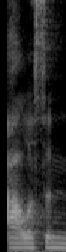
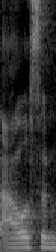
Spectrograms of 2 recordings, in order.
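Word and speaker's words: Allyson: My full legal birth certificate name is Allison Nicole Ura. So that is who I am. That is me. It is actually really, I love the Allison part because it's A-L-L-Y-S-O-N, which not too many people spell it like that.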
